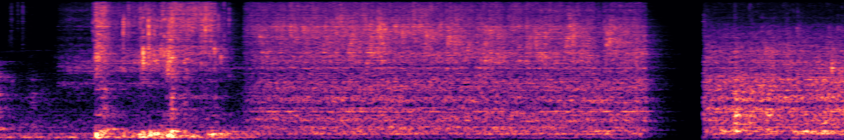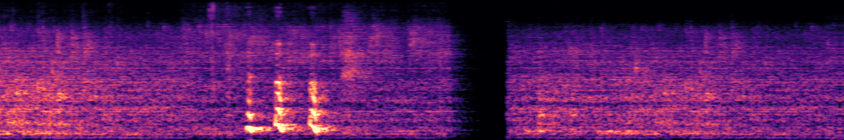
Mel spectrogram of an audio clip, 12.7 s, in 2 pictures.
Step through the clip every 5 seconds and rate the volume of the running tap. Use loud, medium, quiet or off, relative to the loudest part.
loud, loud, medium.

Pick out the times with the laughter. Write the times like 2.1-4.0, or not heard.
7.9-9.2.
